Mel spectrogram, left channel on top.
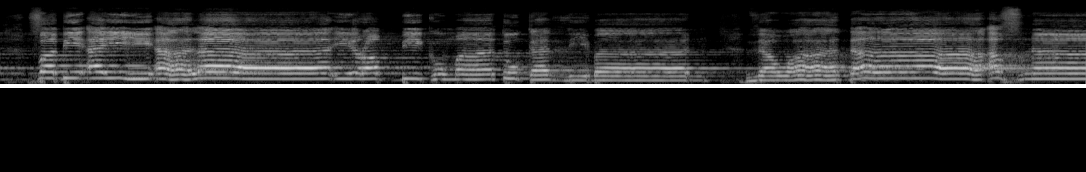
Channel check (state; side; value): silent; right; digital silence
